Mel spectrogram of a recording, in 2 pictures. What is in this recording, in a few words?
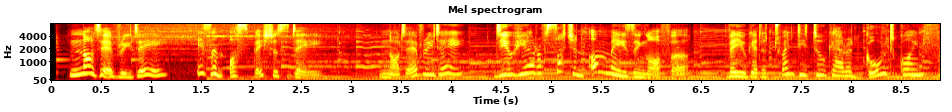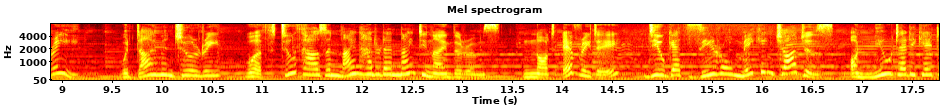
promo English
